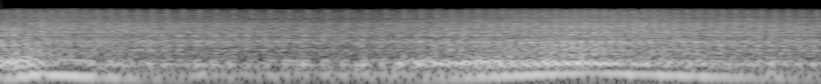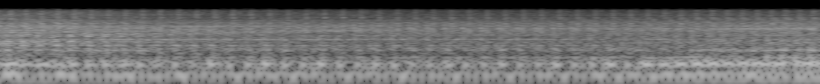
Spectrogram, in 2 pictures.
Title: VW Squareback engine knock.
